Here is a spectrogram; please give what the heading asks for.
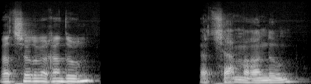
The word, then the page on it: Wa zamme gaan doen: Nieuw lekkerlands; dialect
